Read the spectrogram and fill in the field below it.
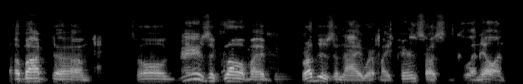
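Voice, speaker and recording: An ordinary speaking voice: a man with an American accent at medium pitch talks at a moderate pace with ordinary pitch variation, in a dry, close sound with no echo. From US Midwest, Milwaukee. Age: 60s. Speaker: musician and author. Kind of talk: casual interview chat.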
